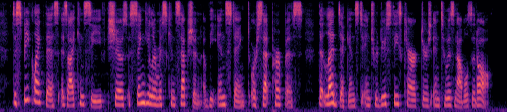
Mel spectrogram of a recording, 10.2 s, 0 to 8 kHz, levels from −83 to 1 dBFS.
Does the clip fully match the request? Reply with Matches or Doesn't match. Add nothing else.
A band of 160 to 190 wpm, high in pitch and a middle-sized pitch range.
Matches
